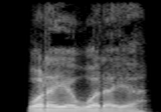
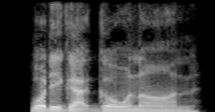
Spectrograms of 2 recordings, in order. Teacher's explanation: That T at the end of the word what is going to change to a D sound. This is really typical of American English, where a T that's surrounded by vowel sounds is going to change to a D. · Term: flapped T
